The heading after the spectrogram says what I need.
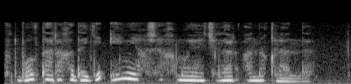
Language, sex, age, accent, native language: Uzbek, female, 25-34, Toshkent shahri, Uzbek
